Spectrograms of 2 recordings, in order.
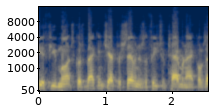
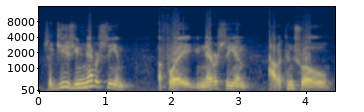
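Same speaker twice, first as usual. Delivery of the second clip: normal talking voice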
